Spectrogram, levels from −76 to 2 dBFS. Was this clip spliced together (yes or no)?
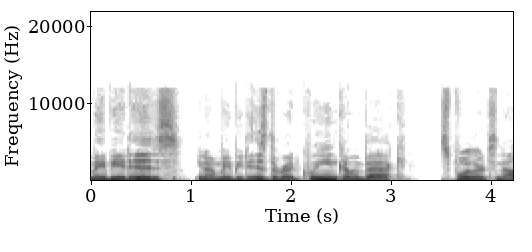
no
